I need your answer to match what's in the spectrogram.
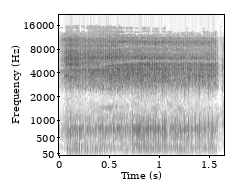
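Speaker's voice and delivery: long low whooshing breath; tumbleweed wind noise. Retold or imitated. Comic holding the microphone after a dead joke, imitated tumbleweed whoosh.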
